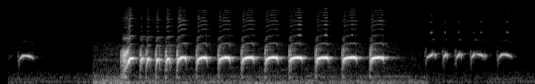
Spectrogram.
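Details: Male local zebra dove calling its mate: a short cooing note, then a fast run of about a dozen rolling, repeated coos, about four each second, trailing off into softer, higher notes.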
